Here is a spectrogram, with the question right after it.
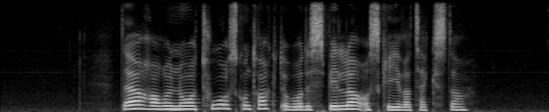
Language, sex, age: Norwegian, female, 22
